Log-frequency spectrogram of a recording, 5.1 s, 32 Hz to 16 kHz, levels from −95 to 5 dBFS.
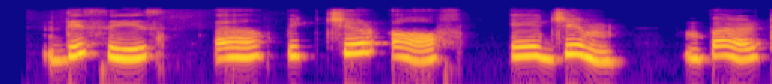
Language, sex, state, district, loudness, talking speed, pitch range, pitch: English, female, Odisha, Malkangiri, -13 LUFS, 95 wpm, 220-265 Hz, 245 Hz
